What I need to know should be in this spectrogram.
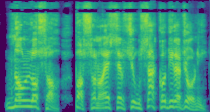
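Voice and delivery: high-pitched exasperated outburst; yelled. A narrator's reading. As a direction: cry out, out of patience. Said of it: "urlò Harry". (urlando esasperato, su toni acuti)

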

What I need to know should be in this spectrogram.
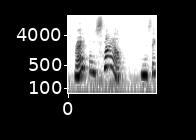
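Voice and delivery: normal talking voice

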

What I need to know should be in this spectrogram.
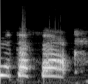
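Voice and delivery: high-pitched outraged squeal; fuming. Retold or imitated. Gamer recalling being betrayed by a friend, fuming squeal. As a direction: squeal it out, reliving the fury. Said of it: "I was just fuming".

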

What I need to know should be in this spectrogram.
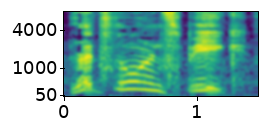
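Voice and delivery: put-on weighty words from an old wizard; slow, grand wizard's order; commanding wizard. A narrator's reading. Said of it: "said Gandalf".

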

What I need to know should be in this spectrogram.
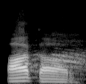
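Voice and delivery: ਆਕਾਰ with a long opening aa; long first vowel. Shown as a demonstration. Teacher spells out the word for the class, long-vowelled ਆਕਾਰ. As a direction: draw out both aa sounds in ਆਕਾਰ. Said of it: "ਐੜੇ ਕੰਨਾ ਹੈ, ਕੱਕੇ ਕੰਨਾ ਰਾਰਾ ਹੈ".

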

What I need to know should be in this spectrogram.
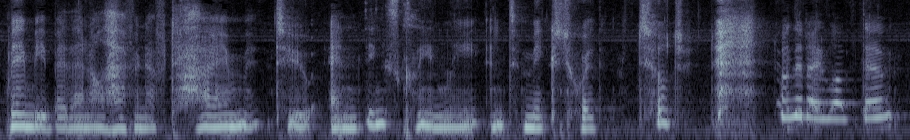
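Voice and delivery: choked-up, halting love-letter reading; tearful confession. Acted. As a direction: fight back tears while confessing, breath catching between phrases. Confessing affair, fearing for her children.

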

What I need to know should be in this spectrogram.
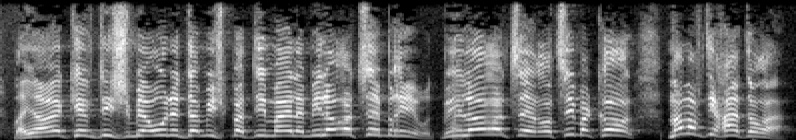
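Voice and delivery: high-pitched sermon at full force; fiery preaching. Acted. Preacher pressing the congregation about what the Torah promises, fiery preaching. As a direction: hammer the point home to the crowd.

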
